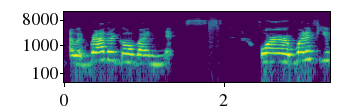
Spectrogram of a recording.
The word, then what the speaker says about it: Mx: And, well, there might be different ways to pronounce it. Like maybe we could pronounce it mix.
